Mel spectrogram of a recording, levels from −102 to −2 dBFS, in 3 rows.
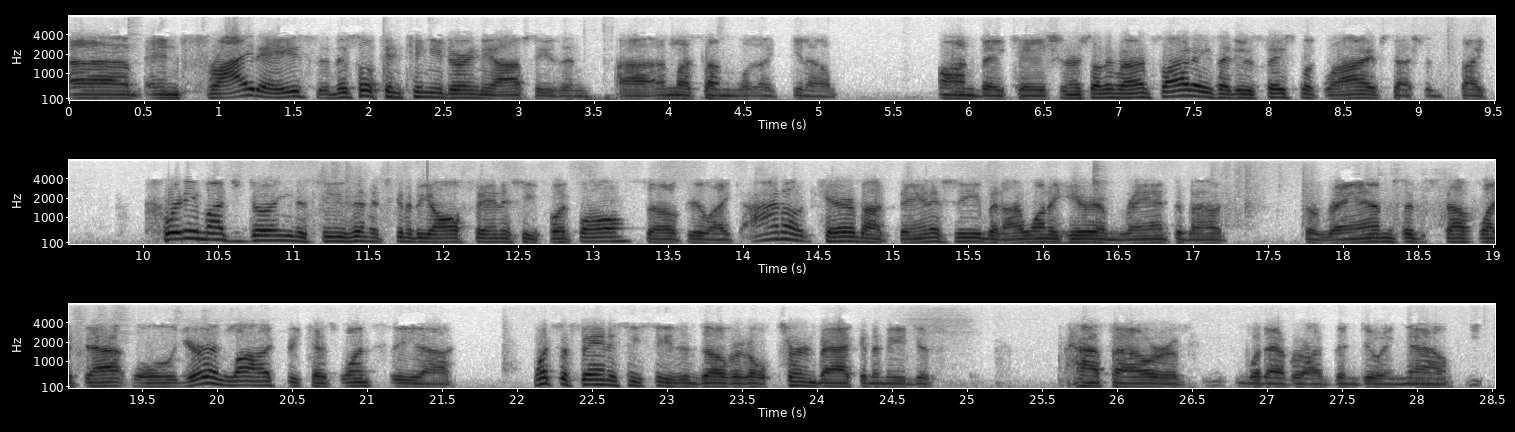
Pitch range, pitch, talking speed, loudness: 110-145 Hz, 125 Hz, 195 wpm, -16 LUFS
